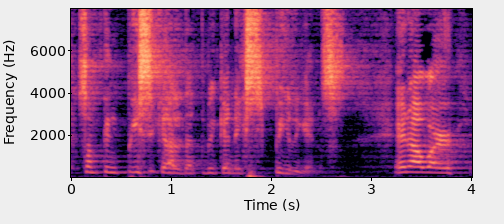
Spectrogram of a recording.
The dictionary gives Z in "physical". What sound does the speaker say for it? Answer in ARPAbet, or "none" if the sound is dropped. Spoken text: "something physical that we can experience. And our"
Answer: S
